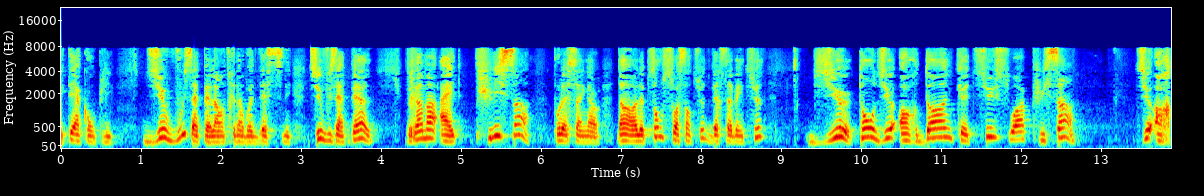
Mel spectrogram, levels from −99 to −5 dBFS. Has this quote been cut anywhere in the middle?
no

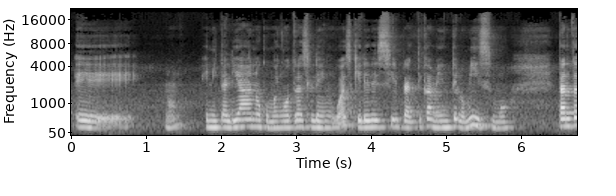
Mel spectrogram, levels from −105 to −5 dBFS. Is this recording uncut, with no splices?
no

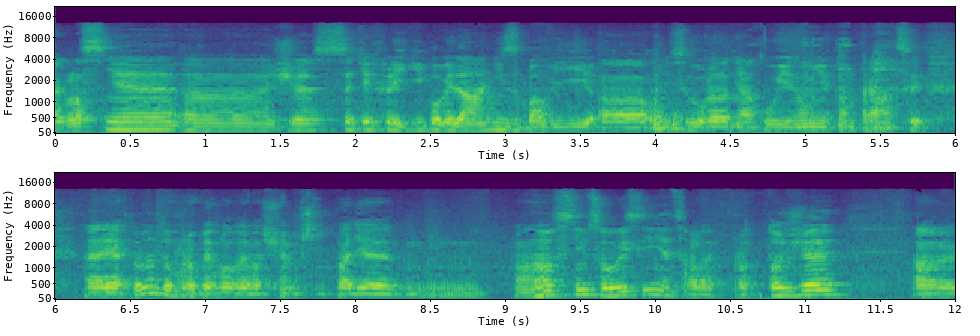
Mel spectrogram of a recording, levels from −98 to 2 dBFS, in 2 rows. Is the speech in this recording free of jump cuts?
no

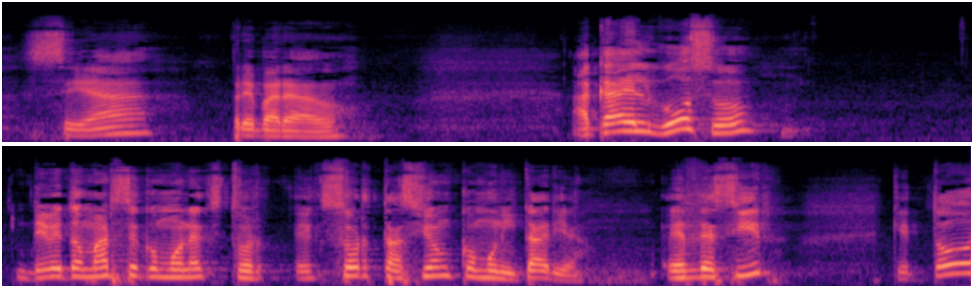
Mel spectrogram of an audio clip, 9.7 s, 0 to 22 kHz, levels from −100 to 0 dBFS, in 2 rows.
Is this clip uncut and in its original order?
yes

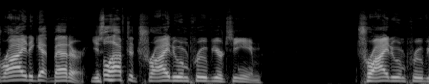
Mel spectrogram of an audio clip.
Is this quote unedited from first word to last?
no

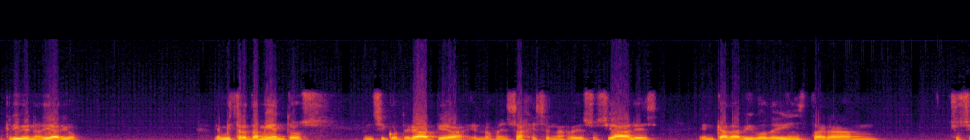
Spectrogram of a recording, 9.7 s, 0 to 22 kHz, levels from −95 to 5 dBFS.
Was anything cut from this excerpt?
yes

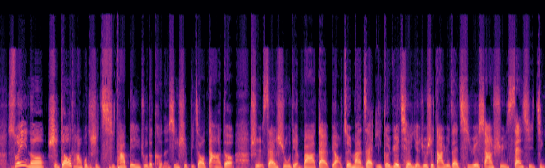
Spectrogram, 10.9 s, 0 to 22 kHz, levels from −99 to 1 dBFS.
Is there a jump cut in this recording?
yes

